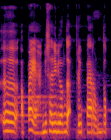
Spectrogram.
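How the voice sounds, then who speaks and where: A young woman with a Jakarta accent tells her story as a guest in a loose, chatty way. Her voice sits a little high, and she laughs easily and stumbles over fillers. Soft music plays faintly underneath. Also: level tone, fast talker. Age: young adult. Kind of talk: casual storytelling.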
